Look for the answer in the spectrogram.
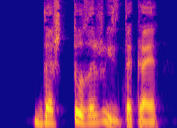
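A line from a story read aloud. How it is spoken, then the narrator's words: Fairy grumbling. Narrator (Russian): проворчала фея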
